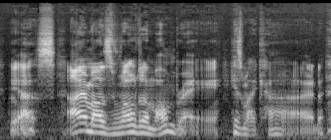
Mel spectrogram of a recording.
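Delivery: put-on slow, drawn-out hammy English accent; absurd English accent. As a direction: seductive posh Englishman introducing himself. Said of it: "talking with this absurd English accent".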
